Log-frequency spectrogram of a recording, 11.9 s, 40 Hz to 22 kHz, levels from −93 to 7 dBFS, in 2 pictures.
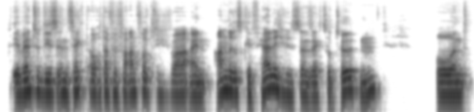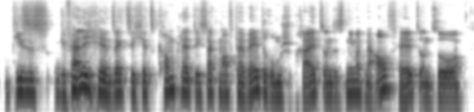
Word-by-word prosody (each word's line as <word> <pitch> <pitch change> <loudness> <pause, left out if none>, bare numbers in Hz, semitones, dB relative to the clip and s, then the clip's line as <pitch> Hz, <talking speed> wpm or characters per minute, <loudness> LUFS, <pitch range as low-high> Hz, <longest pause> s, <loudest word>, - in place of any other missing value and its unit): eventuell 125 +3 +2
dieses 115 0 +1
Insekt 125 +3 -1
auch 115 -1 -2
dafür 115 -1 -2
verantwortlich 115 -1 -4
war, 110 0 -1
ein 105 -1 -1
anderes 125 +1 +2
gefährlicheres 125 0 +1
Insekt 100 -1 -2
zu 95 - -3
töten. 135 - 0 0.7
Und 110 0 +2
dieses 120 +1 -1
gefährlichere 145 +4 +4
Insekt 115 +2 0
sich 115 -2 -3
jetzt 110 -1 -2
komplett 125 -1 0
ich 110 -1 -2
sage 120 +1 -2
mal, 110 - -1
auf 110 0 -5
der 105 -3 0
Welt 135 +4 +3
rumspreizt 100 +1 -1
und 100 -1 -1
es 95 0 -8
niemand 115 -2 -1
mehr 95 -1 -4
aufhält 125 -8 +1
und 95 -2 -3
so, 95 -1 +1
115 Hz, 170 wpm, -22 LUFS, 105-125 Hz, 0.7 s, gefährlichere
